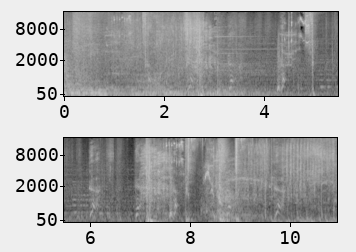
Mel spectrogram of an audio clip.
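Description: Confringo and Incendio spells fire in Hogwarts Legacy, the blasts landing as loud repeated bursts and crackling impacts over continuous game background noise.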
